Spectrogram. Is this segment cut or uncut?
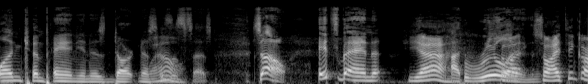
cut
